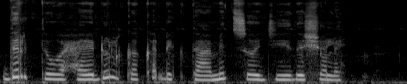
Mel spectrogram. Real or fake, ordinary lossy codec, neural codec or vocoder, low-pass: real; none; none; none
